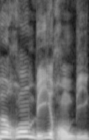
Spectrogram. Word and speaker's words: Rombi: le dénommé Philippe Rombi,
